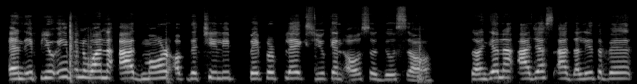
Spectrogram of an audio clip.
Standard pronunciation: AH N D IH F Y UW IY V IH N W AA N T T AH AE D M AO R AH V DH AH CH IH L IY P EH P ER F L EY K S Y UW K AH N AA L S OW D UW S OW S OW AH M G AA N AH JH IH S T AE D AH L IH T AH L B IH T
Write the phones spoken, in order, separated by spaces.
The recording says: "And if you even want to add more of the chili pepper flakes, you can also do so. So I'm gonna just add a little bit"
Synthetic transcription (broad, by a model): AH N D IH F Y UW IY V IH N W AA N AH T AH D M AO R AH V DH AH CH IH L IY P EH P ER P L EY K S Y UW K AH N AA L S OW D UW S OW S OW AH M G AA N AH JH IH S T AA D AH L IH T AH L B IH T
